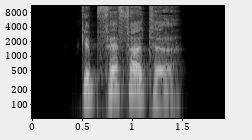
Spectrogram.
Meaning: inflection of gepfeffert: 1. strong/mixed nominative/accusative feminine singular 2. strong nominative/accusative plural 3. weak nominative all-gender singular
- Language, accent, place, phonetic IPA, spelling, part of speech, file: German, Germany, Berlin, [ɡəˈp͡fɛfɐtə], gepfefferte, adjective, De-gepfefferte.ogg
